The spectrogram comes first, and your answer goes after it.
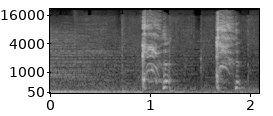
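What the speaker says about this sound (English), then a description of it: "Apparently I was scared into coughing" Two sharp coughs from one person, about three-quarters of a second apart, close and fairly loud over a low background hum.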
